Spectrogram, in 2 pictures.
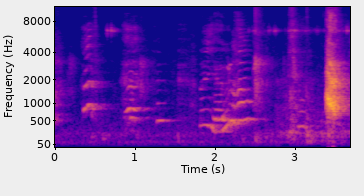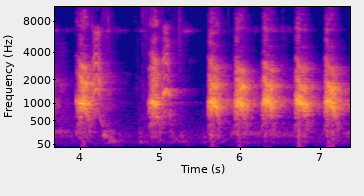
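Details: Playful Pomeranian puppy, 12 weeks old, starting with soft squeaky whines and a falling whimper, then breaking into sharp high barks, about eight in a row, speeding up toward the end, indoors.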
